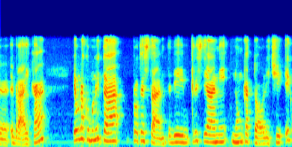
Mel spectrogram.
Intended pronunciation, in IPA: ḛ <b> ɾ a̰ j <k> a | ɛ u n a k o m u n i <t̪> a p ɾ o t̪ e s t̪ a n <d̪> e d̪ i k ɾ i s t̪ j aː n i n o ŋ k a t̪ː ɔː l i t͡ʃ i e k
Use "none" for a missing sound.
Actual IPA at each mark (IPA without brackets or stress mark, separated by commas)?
b, k, t̪, t̪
